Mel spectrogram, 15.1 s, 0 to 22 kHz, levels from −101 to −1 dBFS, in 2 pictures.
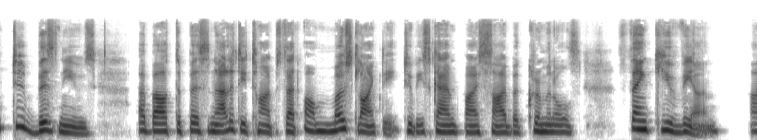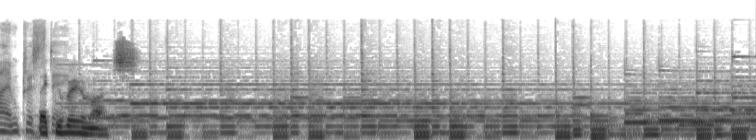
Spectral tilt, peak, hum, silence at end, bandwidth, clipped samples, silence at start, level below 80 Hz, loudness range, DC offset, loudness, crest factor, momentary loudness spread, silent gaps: -5.5 dB/octave; -6 dBFS; none; 0 s; 13 kHz; under 0.1%; 0 s; -38 dBFS; 4 LU; under 0.1%; -25 LUFS; 20 dB; 9 LU; 7.29-7.49 s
